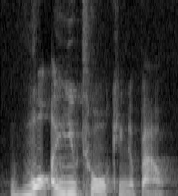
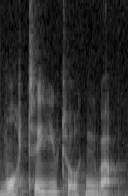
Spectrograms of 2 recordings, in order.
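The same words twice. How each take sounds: First: The T sounds are replaced by glottal stops. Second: The T sounds are pronounced clearly.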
